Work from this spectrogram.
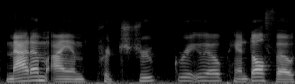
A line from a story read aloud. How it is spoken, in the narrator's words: he stammered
